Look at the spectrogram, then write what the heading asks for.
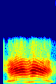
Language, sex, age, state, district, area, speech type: Odia, female, 60+, Odisha, Nayagarh, rural, conversation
